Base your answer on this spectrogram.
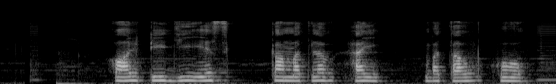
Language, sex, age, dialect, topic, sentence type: Magahi, male, 18-24, Southern, banking, question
